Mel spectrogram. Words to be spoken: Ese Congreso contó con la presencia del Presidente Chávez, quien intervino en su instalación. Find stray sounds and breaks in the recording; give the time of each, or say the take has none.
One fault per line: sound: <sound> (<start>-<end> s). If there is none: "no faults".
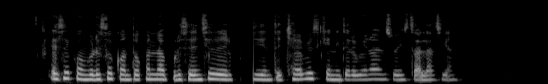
sound: dropout (2.4-2.5 s)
